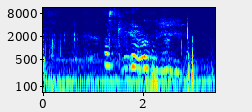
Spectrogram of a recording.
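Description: A child speaks nearby.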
